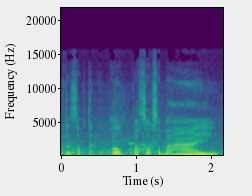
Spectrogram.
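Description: A woman speaking, with music playing underneath; near the end one word is drawn out into a long held tone.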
